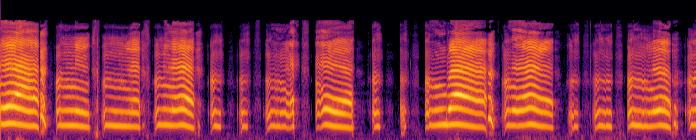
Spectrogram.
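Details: Sound-effect recording of an infant crying in a quiet room: rhythmic long wailing cries alternate with short gasping bursts and brief pauses for breath.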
